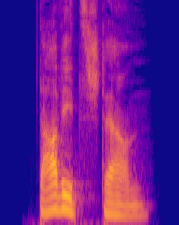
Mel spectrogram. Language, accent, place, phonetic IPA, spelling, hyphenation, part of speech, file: German, Germany, Berlin, [ˈdaːvɪtˌʃtɛʁn], Davidstern, Da‧vid‧stern, noun, De-Davidstern.ogg
- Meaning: Star of David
